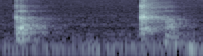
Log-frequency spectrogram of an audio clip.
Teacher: in the case of ka and kha, the vocal cord is tight. You hold it tight.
